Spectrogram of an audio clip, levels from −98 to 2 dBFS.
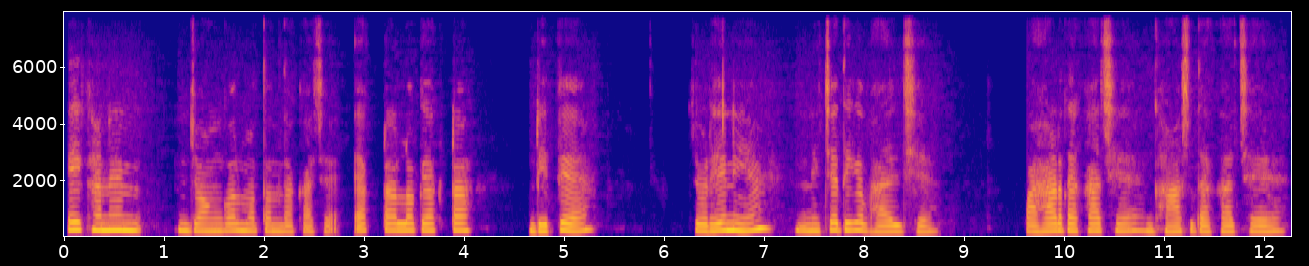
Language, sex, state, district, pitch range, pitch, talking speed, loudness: Bengali, female, West Bengal, Jhargram, 220-255 Hz, 235 Hz, 90 wpm, -19 LUFS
